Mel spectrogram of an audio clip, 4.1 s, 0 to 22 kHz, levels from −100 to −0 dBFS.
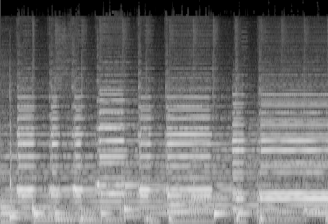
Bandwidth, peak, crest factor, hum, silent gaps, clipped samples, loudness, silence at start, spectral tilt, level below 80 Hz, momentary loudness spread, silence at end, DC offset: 16.5 kHz; -4 dBFS; 12 dB; none; none; under 0.1%; -16 LUFS; 0 s; -6 dB/octave; -38 dBFS; 4 LU; 0 s; under 0.1%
